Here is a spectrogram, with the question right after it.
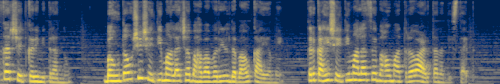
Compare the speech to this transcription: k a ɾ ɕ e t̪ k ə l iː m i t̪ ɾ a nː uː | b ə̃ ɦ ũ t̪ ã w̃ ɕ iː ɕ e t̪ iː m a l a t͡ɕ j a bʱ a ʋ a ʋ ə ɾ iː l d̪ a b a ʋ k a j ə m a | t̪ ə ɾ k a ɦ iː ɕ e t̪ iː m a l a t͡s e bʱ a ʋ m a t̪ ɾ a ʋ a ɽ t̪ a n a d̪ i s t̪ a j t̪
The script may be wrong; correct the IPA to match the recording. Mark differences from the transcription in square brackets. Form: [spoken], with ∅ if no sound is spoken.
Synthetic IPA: k a ɾ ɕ e t̪ k ə [ɾ] iː m i t̪ ɾ a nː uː | b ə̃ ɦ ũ t̪ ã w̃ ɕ iː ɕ e t̪ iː m a l a t͡ɕ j a bʱ a ʋ a ʋ ə ɾ iː l d̪ [ə] b a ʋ k a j ə m [e] | t̪ ə ɾ k a ɦ iː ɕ e t̪ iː m a l a t͡s e bʱ a ʋ m a t̪ ɾ [ə] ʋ a ɽ t̪ a n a d̪ i s t̪ a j t̪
